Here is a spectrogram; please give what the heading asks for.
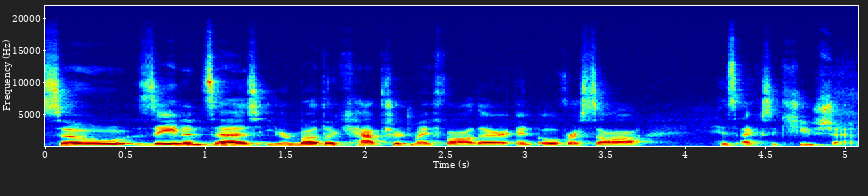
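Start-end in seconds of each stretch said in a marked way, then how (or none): none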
